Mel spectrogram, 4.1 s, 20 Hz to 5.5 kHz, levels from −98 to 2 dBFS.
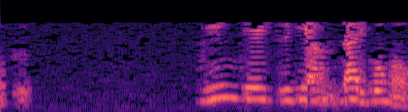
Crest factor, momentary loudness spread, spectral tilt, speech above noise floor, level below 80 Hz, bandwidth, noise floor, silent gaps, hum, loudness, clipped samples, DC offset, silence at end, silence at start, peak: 20 dB; 16 LU; -9 dB/octave; 38 dB; -76 dBFS; 3.5 kHz; -67 dBFS; none; none; -30 LUFS; under 0.1%; under 0.1%; 0 s; 0 s; -12 dBFS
